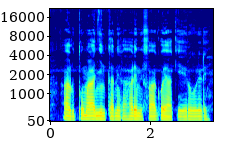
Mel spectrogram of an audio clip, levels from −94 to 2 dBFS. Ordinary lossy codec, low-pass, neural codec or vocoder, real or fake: none; none; none; real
